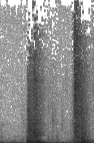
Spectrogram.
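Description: A small window being opened, as a story sound effect: two loud, broad rushing scrapes, the second following about a second after the first, with no voices.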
